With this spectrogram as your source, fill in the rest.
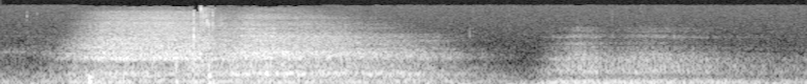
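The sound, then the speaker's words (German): A long, deep breath drawn in with a loud airy rush, a brief pause, then a slower exhale through the nose, as a shared relaxation breathing exercise, with no talking. “Wir atmen gemeinsam ein.”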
